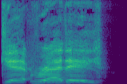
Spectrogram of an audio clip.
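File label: UK female, DJ vocals; Get ready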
